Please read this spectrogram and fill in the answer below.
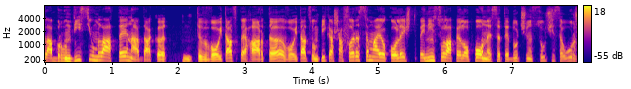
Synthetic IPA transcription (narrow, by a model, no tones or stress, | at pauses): labɾund̪isiumlaːt̪e̞nad̪akə | vəujt̪at̪sʲpe̞ɦart̪əvəujt̪at̪sʲumpikaʃafəɾəsəmajo̞ko̞le̞ʃt̪̚ʲpe̞ninsulape̞lo̞po̞ne̞sət̪e̞d̪ut͡ʃʲɨnsuʃisəurʒ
